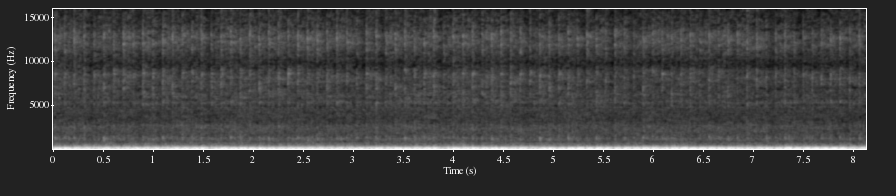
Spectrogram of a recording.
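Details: 2000 Harley-Davidson 1200 Sportster V-twin, first start after carb rebuild and leak fixes, air cleaner off: low idle with irregular stumbling beat and occasional coughs; running a little lean.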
